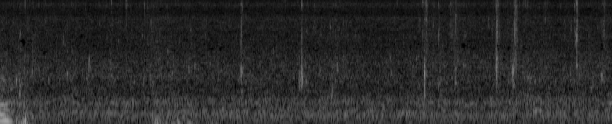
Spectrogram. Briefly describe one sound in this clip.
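Shallow water trickles and flows steadily.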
